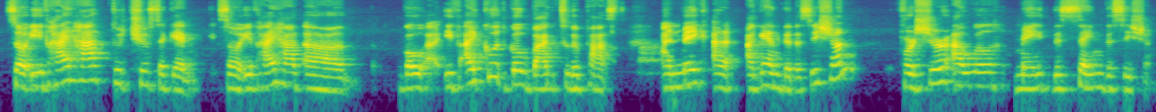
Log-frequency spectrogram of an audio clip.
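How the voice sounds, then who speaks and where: A woman from Mexico with a Mexican accent, a non-native English speaker, telling her story as an interview guest in an earnest, thoughtful and halting way. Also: mid-range voice, a bit bright. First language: Spanish. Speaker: guest entrepreneur.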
